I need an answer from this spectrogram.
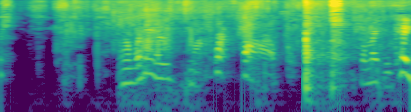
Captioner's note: jabs scrap with shovel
